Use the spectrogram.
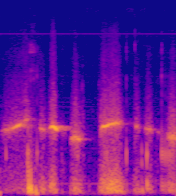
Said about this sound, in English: I can't whistle. It's not bad. It's bad. I can't whistle at all. I can't even get any wind out of there.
